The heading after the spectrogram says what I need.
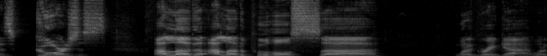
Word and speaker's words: Pujols: Last name rhymes with loopholes. Rhymes with loopholes. It's Albert Pujols.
